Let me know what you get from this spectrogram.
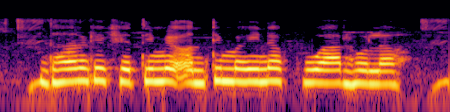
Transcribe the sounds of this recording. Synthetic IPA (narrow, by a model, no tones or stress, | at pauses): d̪ʱjankekʰet̪imeʔənt̪imːəɦinakuaɾɦola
